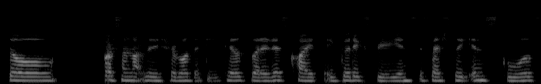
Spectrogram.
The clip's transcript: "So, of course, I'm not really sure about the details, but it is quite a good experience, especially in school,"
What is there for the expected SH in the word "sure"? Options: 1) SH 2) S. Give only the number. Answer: 1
